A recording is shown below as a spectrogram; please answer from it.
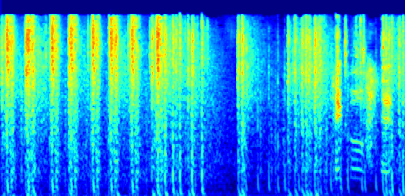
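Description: In Arma, a squad unleashes rapid, close automatic gunfire in tight, even bursts, with a short lull midway before the firing resumes. Voices are heard under the shooting.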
